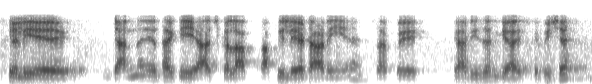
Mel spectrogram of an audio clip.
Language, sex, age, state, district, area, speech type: Urdu, male, 18-30, Bihar, Darbhanga, urban, conversation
